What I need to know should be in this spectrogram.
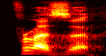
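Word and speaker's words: Pflüger: जिसको अपन कहता है एग ऑफ फ्लजर, ठीक है ना, पी उसमें साइलेंट था।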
